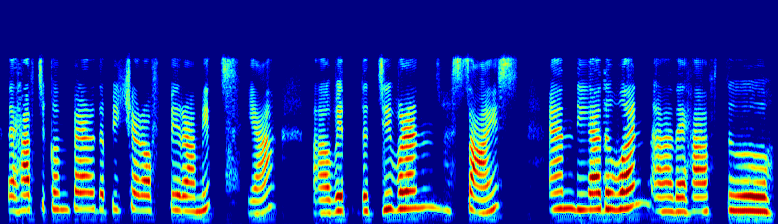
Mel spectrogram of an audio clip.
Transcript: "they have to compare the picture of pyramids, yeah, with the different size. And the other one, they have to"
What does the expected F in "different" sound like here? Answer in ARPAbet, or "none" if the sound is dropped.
none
